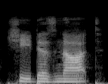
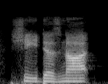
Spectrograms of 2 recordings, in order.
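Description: The two takes are said the same way.

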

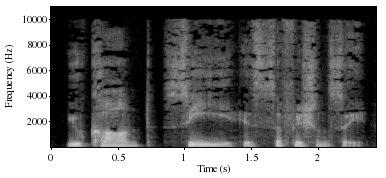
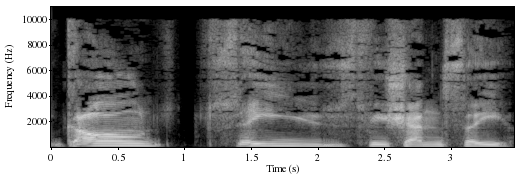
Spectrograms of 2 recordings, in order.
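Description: First: Said in the usual way. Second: Slow, slurred, swallowed words; mumbling doorkeeper. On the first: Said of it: "which was his way of saying". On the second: A narrator's reading. Tousled gatekeeper blinking at the king's party, mumbling. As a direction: run the words together in a drawn-out mumble. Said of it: "he mumbled".

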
